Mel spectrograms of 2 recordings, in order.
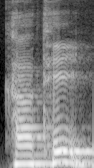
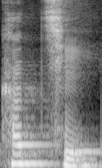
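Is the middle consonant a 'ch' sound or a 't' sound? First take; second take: t; ch. First: The middle consonant sounds like a 't'. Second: The middle consonant sounds like a 'ch'. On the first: The speaker calls it wrong. "খাথি না" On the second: The speaker calls it right. "এটার উচ্চারণ কিন্তু হবে খাচ্ছি"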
